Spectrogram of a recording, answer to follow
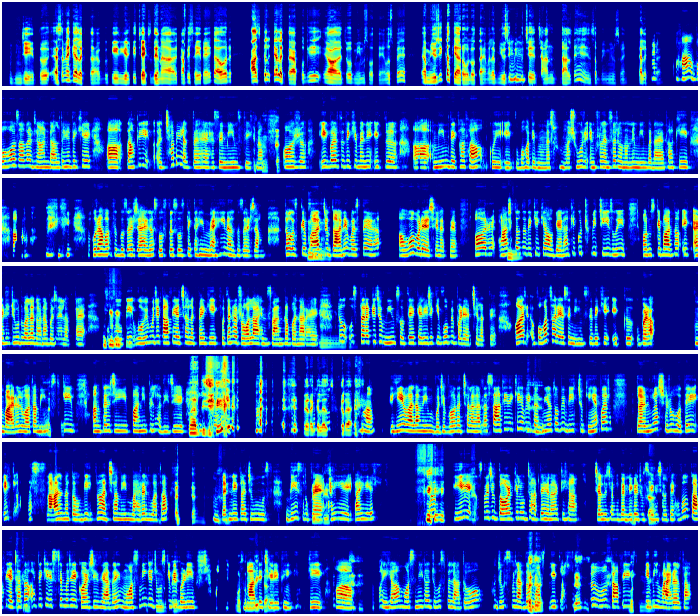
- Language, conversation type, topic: Hindi, podcast, कौन सा मीम तुम्हें बार-बार हँसाता है?
- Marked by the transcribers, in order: in English: "रिऐलिटी चेक्स"; in English: "मीम्स"; in English: "म्यूज़िक"; in English: "रोल"; in English: "म्यूज़िक"; in English: "मीम्स"; in English: "मीम्स"; in English: "इन्फ्लुएंसर"; chuckle; in English: "एटीट्यूड"; chuckle; in English: "मीम्स"; in English: "मीम्स"; in English: "वायरल"; in English: "मीम्स"; laughing while speaking: "दीजिए। मेरा गला सूख रहा है"; laughing while speaking: "तो"; laugh; chuckle; chuckle; in English: "वायरल"; laugh; other background noise; throat clearing; other noise; chuckle; laughing while speaking: "जूस पिला दो मौसमी का"; laugh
